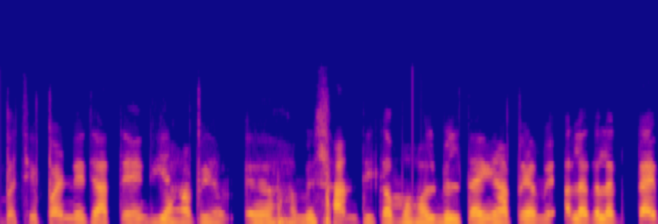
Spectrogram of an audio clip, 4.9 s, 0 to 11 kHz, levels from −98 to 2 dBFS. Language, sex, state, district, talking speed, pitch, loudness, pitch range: Hindi, female, Uttar Pradesh, Gorakhpur, 220 wpm, 195 Hz, -24 LUFS, 185-195 Hz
